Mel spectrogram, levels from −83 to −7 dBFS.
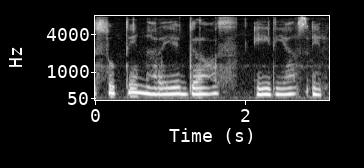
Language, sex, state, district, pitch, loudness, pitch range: Tamil, female, Tamil Nadu, Nilgiris, 220 Hz, -13 LUFS, 210-240 Hz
